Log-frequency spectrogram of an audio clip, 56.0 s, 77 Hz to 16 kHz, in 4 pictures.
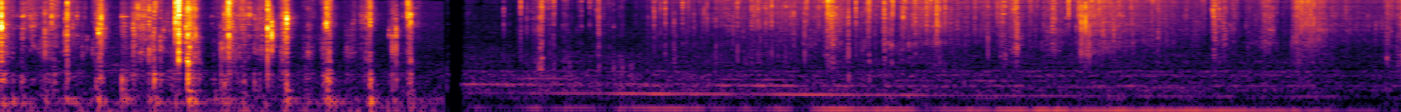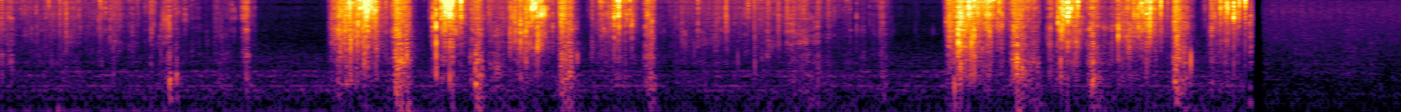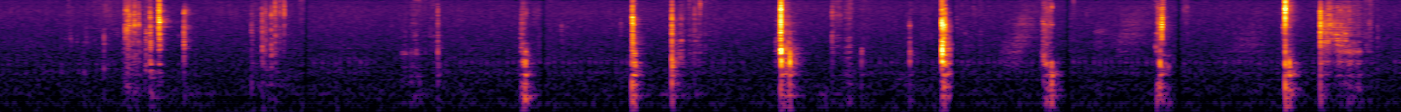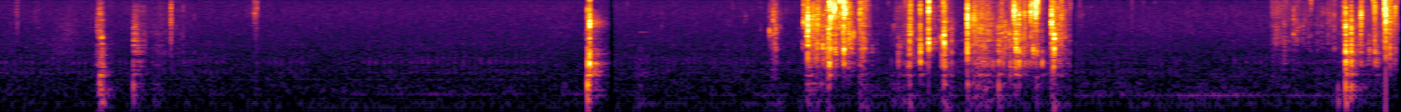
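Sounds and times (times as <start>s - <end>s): slime crackling: 0.0s - 16.6s, 17.4s - 26.6s, 49.8s - 52.8s.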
